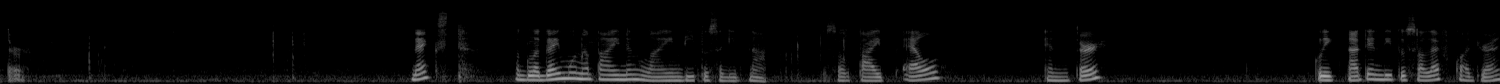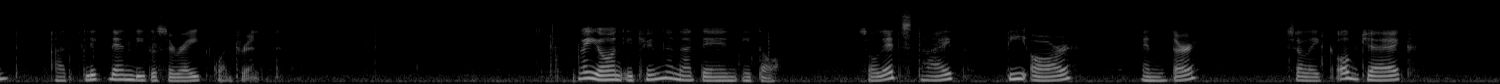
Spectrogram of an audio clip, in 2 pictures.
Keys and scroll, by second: 9.0 l, 24.9-25.6 typing.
